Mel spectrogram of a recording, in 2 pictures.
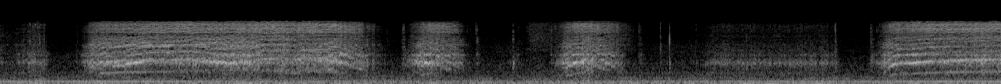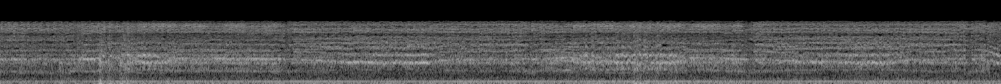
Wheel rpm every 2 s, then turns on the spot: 80, 120, 20, 20, 70, 160, 160, 160, 160, 150.
4-8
